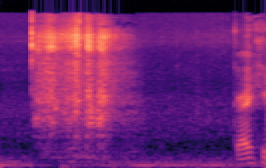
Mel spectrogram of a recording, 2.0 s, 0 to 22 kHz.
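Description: Yamaha TW200's electric starter briefly cranking the single-cylinder engine for about a second, a pulsing whirr that stops short. The engine turns over with compression but does not fire, since no carburettor is fitted.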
